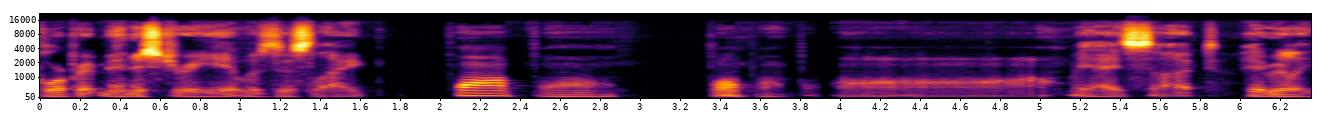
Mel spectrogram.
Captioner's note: humming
